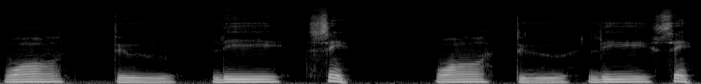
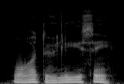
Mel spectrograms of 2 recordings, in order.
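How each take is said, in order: First: Du li si stretched out slowly, each syllable apart; slow pronunciation. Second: Said in the usual way. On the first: Shown as a demonstration. Teacher to students learning Cherokee, slowly sounding out. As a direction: spell out Wa du li si very slowly. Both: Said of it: "It's pronounced like this".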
